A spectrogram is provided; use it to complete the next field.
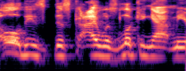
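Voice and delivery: plain

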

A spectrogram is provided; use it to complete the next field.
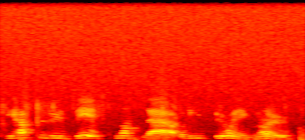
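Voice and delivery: ordinary talk

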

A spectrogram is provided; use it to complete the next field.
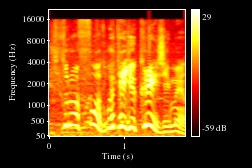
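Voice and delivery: high, loud incredulous outburst.

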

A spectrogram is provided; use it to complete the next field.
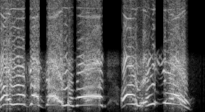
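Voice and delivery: high, loud, angry yelling.

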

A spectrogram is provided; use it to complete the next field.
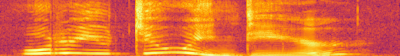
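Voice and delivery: very high, anxious, nervous, swooping tone. Mrs. bartleby asks her son, who is up the chimney, nervously. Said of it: "asked Mrs. Bartleby nervously".

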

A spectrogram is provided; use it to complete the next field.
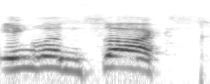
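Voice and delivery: yelled out loud, high-pitched, like a heckle. A player in a role-play scene calls out a line, yelling. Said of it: "I'm gonna yell out".

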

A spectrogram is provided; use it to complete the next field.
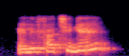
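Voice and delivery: question-like rising tune lifting on fatiguée. Showing how raising the voice turns a French sentence into a question, rising question intonation. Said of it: "I raise the voice".

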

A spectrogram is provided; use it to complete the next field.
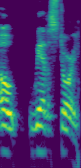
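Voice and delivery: plain

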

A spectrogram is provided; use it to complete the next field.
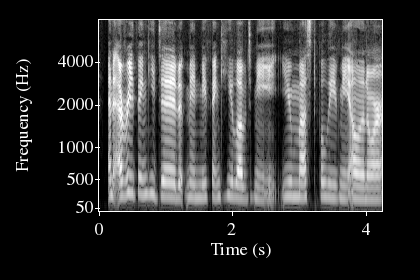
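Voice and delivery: ordinary delivery

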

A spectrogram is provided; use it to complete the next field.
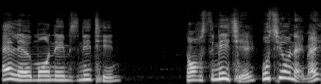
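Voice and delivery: put-on British accent laid over normal voice. Showing the audience a liked British accent: put-on British accent. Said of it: "I love the accent".

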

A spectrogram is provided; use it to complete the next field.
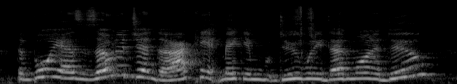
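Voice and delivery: loud, whiny, complaining voice. Reading a story, a father answers a woman's demand about his son, whining. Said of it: "he whined".

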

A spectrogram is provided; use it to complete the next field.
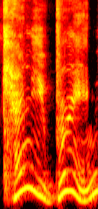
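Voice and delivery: very high, cheery, annoying robot voice. Hearing the question just asked, repeat it in that annoying TikTok voice. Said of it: "I'm hearing it in that annoying TikTok voice".

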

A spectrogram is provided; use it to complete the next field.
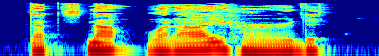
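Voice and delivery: synthetic computer voice. During a rant denying Hawking radiation, someone interjects in a computerized voice. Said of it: "in a strangely familiar computerized voice".

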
